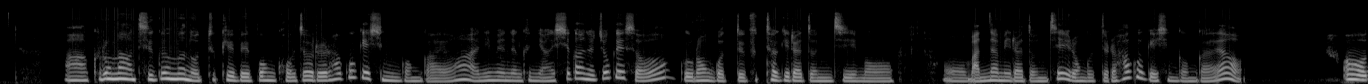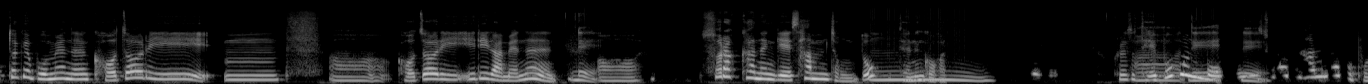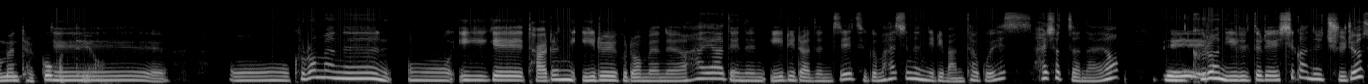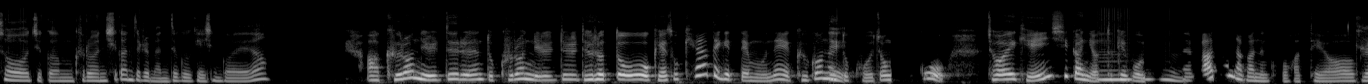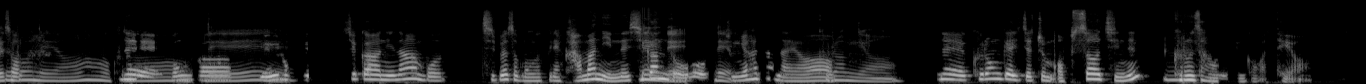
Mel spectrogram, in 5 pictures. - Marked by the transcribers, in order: static; tapping; laughing while speaking: "일들대로"; distorted speech
- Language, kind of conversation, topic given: Korean, advice, 타인의 기대에 맞추느라 내 시간이 사라졌던 경험을 설명해 주실 수 있나요?
- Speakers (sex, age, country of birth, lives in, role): female, 30-34, South Korea, United States, user; female, 50-54, South Korea, United States, advisor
